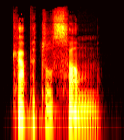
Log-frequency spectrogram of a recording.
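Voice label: "capital sum", British English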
